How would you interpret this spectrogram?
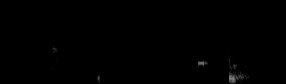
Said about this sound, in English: Talk button, yeah. I've got a dial tone, yeah.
